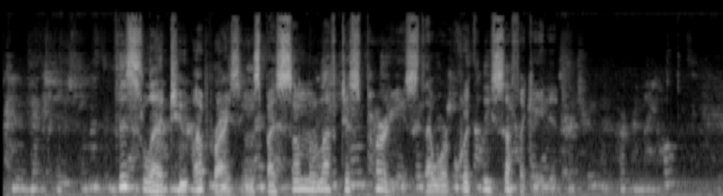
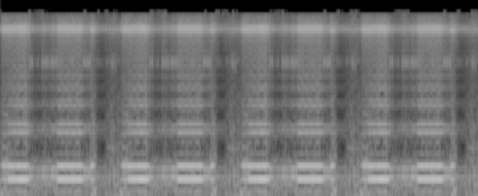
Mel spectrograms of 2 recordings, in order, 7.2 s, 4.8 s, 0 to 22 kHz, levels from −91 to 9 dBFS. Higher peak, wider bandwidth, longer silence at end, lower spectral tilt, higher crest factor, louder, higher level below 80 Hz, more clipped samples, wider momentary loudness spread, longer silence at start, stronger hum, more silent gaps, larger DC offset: about the same, -4 dBFS vs -2 dBFS; about the same, 16 kHz vs 17.5 kHz; about the same, 0 s vs 0 s; first, -4 dB/octave vs -2.5 dB/octave; first, 20 dB vs 14 dB; second, -22 LUFS vs -13 LUFS; second, -46 dBFS vs -40 dBFS; neither; first, 20 LU vs 4 LU; about the same, 0.05 s vs 0 s; neither; neither; neither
